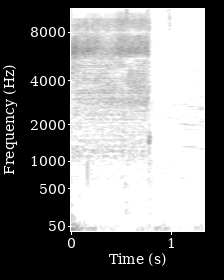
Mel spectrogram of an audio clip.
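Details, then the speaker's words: Nitrogen purge for brazing refrigeration pipework via a purging tool cone: soft steady high hiss under a second then fading; nitrogen flowing through the pipework normally. "this is our nitrogen and we've got it set to braze um and then when we switch that on hear that little hissing"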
